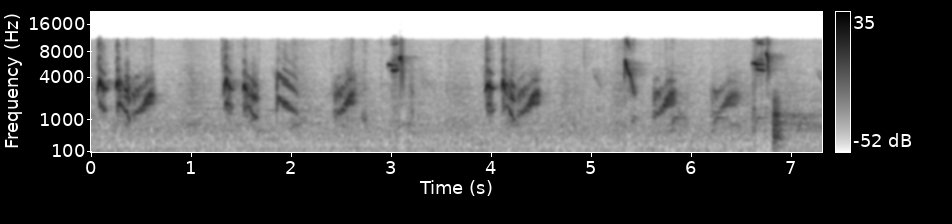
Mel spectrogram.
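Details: Oriental magpie-robin, international champion bird, giving full 'isian' fill-in song as crisp separate phrases about every second, each a sharp high whistle dropping into a short down-slurred twitter.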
